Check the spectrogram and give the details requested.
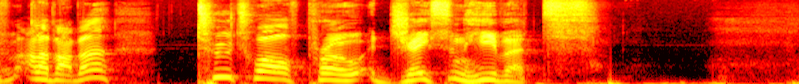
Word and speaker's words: Hebert: good start it's like heber it's um it's actually like like the letter a and bear so it's uh as a cajun name so that's why it's kind of pronounced a little bit weird oh that's cool that's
